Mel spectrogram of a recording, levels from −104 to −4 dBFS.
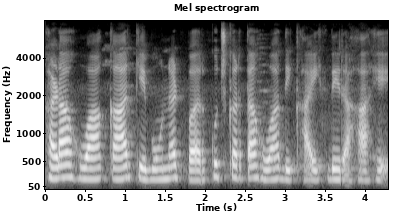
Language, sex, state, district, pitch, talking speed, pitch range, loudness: Hindi, male, Madhya Pradesh, Dhar, 195 Hz, 180 wpm, 180-210 Hz, -18 LUFS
